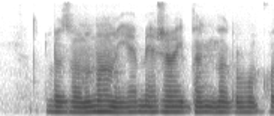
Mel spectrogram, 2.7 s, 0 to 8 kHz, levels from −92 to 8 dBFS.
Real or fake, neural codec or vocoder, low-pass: fake; autoencoder, 22.05 kHz, a latent of 192 numbers a frame, VITS, trained on one speaker; 7.2 kHz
